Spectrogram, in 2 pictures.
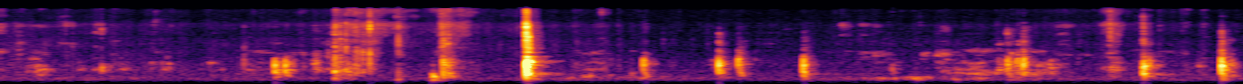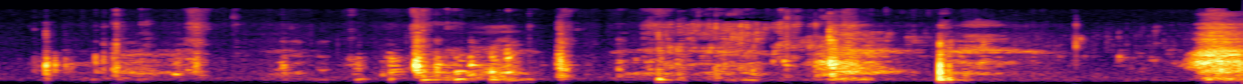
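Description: Scattered light clicks and handling rustles, then, from about eight seconds in, the outflow of a small pond pump starting to splash and gurgle into the pond as water comes through the line: the line is not frozen.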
